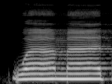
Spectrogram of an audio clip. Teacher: Berikutnya ada idgham bila gunnah karena ada tanwin fathah menghadapi huruf lam. Cara bacanya tanwin dimasukkan ke lam, tidak disertai dengung, jadi cukup ditekan. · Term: idgham bila ghunah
